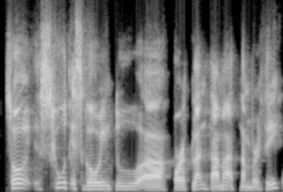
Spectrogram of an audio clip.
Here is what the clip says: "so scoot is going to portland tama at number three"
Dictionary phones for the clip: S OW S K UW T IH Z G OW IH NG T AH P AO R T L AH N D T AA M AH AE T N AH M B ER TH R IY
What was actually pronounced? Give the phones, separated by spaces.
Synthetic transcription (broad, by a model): S OW S K UW T IH S G OW IH NG T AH P AO R T L AH N D T AA M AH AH T N AH M B ER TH R IY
